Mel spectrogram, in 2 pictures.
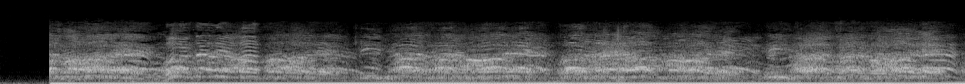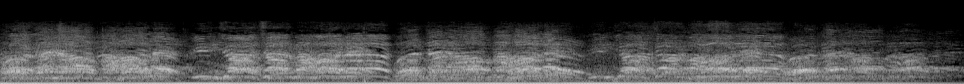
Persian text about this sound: باز هم صدای بخشی از معترضان را بشنویم.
